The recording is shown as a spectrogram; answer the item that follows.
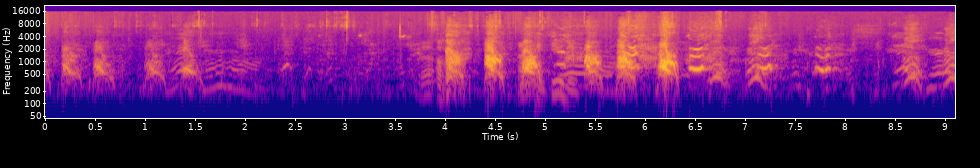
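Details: Sadie, a female Greater Swiss Mountain Dog aged ten and a half, tries herding for the first time, giving a burst of rapid, strong barks in the second half after softer scattered yips, with a voice in the background.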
